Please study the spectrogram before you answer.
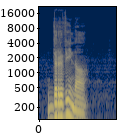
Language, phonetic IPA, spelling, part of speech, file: Polish, [ˈdrvʲĩna], drwina, noun, Pl-drwina.ogg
